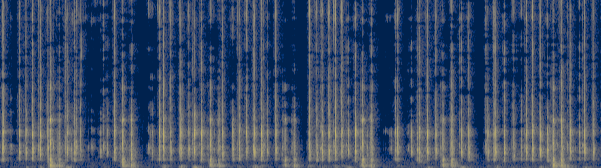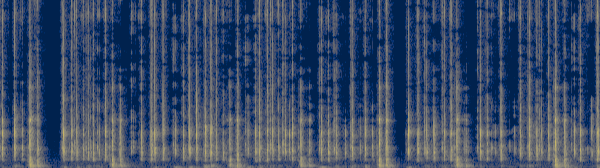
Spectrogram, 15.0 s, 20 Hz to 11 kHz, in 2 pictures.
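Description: A Keychron V1 compact mechanical keyboard with Tangerine switches and green and white plastic Matcha keycaps is typed on continuously with gloved fingertips. Fast, bright, clicky keystrokes run steadily with brief pauses and occasional deeper thumps from longer keys. Each stroke decays almost at once.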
